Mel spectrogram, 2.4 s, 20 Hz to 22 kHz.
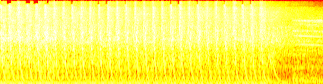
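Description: Heavy weapon gunfire in the video game XCOM 2, a loud, rapid burst of automatic fire hammering continuously for about two seconds, close and dense, then cutting off into a ringing tail.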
